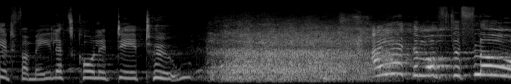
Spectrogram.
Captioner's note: audience laughing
